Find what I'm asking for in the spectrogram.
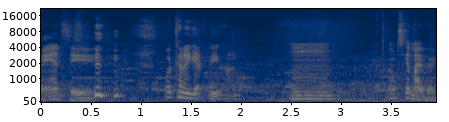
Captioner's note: chuckles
